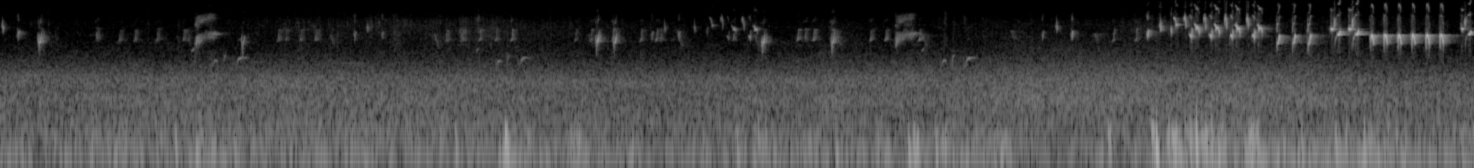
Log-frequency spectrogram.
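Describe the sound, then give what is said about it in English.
A wild bird from a flock of three sings its flight song, clusters of high chirps and trills scattered over a steady outdoor hiss, building to a louder, rapid run of notes near the end. “Flight song there by the wild bird who's vocalizing.”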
